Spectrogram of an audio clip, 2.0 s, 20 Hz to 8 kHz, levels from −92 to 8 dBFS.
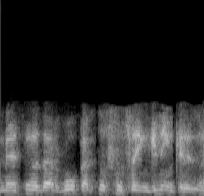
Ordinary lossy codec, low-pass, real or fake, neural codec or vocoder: AAC, 16 kbps; 7.2 kHz; fake; codec, 16 kHz, 1.1 kbps, Voila-Tokenizer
